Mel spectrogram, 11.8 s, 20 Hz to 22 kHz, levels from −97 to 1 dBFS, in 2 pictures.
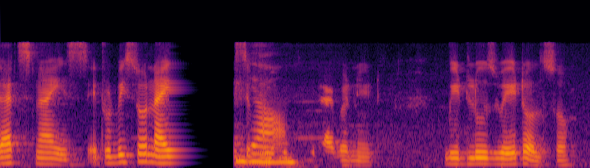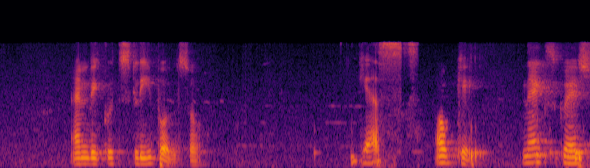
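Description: Right at 1.70 s the speech stalls in a call audio freeze that runs until 2.36 s. The last bit of sound gets stretched into a fading buzz, and then there's about 360 ms of dead silence before things pick up exactly where they left off. So roughly 0.64 s of gap has been pushed into the timeline, but nothing is actually lost. It sounds like packets got held up in transit and the jitter buffer likely ran dry while it waited.

Just after that, from 2.72 to 3.42 s, the speech gets suppressed in double talk. The level sinks by up to about 25 dB, so the voice sounds pushed into the background for most of a second. The likely cause is the far side talking at the same moment, with the echo canceller unable to tell the talker from loudspeaker echo and clamping down on everything.

At 3.83 to 3.94 s there's a short echo leak. It's a very faint scrap of the speech coming back about 0.3 s late, so it's easy to miss unless you're listening for it. 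That's likely a speakerphone on the other end whose echo canceller didn't fully scrub what its mic picked up.

From 8.05 to 9.67 s a jitter buffer speed-up kicks in. The speech runs at roughly 139% pace with the pitch unchanged, so it comes across as hurried rather than chipmunky. About 0.7 s of audio gets trimmed out in tiny pitch-period slices, which is the receiver draining a backlog after a burst of late packets to bring the delay back down.

Then at 9.95 to 10.47 s there's a second stretch of speech suppressed in double talk. It's milder this time, dipping about 15 dB, but you get the same ducked sound, likely from overlapping talk again.

The whole clip tops out at 8 kHz, which fits a G.722 call path at 64 kbps.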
